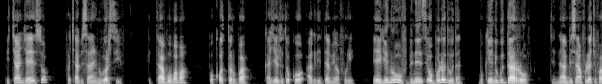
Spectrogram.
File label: borana sakuye; laali chaqasi and jiradin 1 waaqan yayabadi beginning with god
